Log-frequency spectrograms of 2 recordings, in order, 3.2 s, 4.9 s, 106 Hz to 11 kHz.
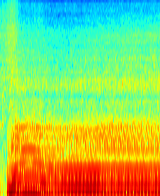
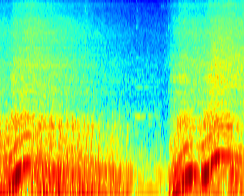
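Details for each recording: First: BMW F30 335i rebuild, first cold start with exhaust disconnected (open downpipe): starter catches, revs flare, then loud deep steady idle without misses or knocks; no warning lights or leaks, though radiator fan did not come on. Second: BMW F30 335i with N55 engine, exhaust removed, after fixing the cooling fan relay: two quick revs, pitch climbing sharply then falling, loud, raw and unmuffled but a pleasant tone; smoke later seen from the engine bay.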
